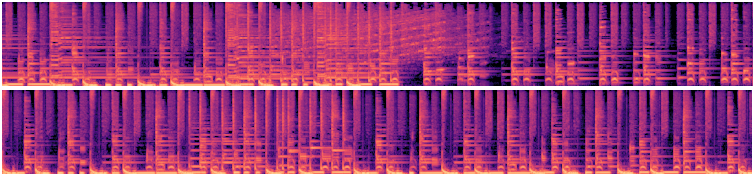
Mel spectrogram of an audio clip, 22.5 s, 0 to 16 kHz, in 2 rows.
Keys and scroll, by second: 10.9 Return, 11.6 ctrl+t, 13.1 Return, 13.5 2, 15.1 ctrl+z, 20.8 Return, 21.7 v.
